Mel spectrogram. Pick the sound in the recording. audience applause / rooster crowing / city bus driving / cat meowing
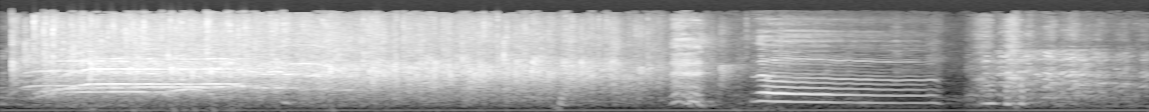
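audience applause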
